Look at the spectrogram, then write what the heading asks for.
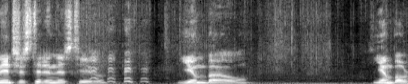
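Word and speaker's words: Jumbo: Yumbo rapper. That's how you pronounce it.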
